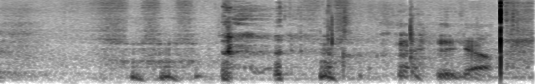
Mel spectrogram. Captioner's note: chuckles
